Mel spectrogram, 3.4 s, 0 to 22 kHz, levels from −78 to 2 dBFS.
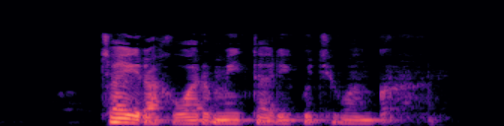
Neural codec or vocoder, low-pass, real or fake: none; 7.2 kHz; real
